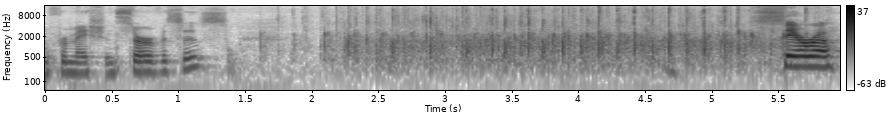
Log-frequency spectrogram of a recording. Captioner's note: applause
